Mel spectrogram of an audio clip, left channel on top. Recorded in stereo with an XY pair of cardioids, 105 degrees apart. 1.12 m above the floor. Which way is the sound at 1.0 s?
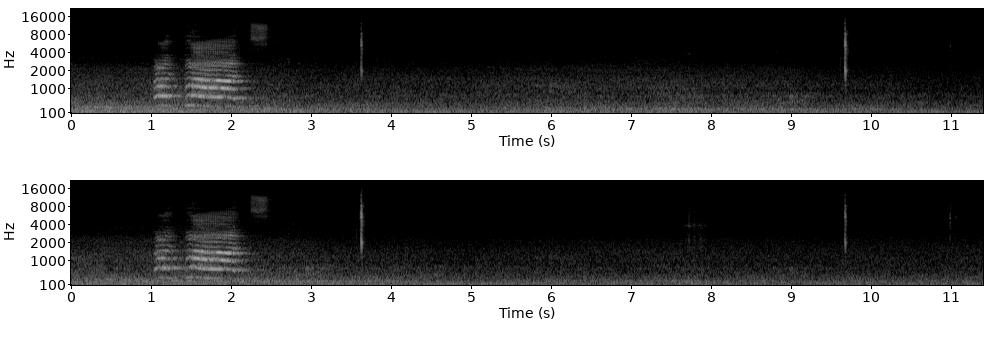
45° left.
